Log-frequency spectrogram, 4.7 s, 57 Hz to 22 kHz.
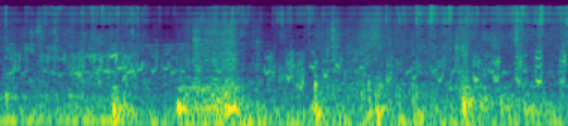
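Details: Pet guinea pigs, part of a group of 29, roam during cage cleaning; short low chuts and squeaky bursts come irregularly over a constant low background hum.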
